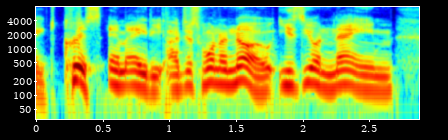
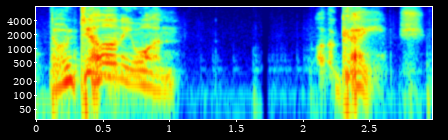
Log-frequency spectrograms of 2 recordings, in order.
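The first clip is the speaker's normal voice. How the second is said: secretive hush; 5 semitones higher, 5 dB quieter than usual. Pretend. Secret about being Panda Man.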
